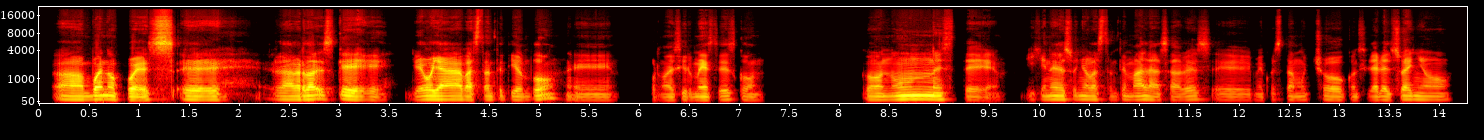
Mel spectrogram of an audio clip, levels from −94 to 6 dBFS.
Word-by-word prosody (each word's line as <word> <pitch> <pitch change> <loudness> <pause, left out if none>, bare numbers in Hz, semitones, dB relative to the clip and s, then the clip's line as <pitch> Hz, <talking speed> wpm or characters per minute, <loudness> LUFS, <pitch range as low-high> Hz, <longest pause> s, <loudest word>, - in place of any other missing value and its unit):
Ah 105 -1 +2
bueno, 110 -1 +4
pues, 95 +1 +5
eh, 100 -2 0 0.5
la 105 -1 -1
verdad 105 +2 +6
es 115 - -5
que 95 -5 +1 0.2
llevo 105 +2 +2
ya 105 0 +7
bastante 100 0 -2
tiempo, 100 +7 -3 0.2
eh, 90 -1 -11 0.4
por 90 - -22
no 90 - -13
decir 90 +2 -9
meses 95 +3 -3
con 90 -4 -14 0.9
con 100 0 -4
un, 115 +2 +4
este, 105 -3 -6 0.3
higiene 105 +1 -7
de 105 - -3
sueño 105 -1 -8
bastante 100 0 -10
mala, 100 -2 -3
¿sabes?, 100 +3 -10
eh, 90 -1 -14
me 90 - -19
cuesta 95 +2 -13
mucho 95 0 -10
conciliar 95 +1 -8
el 95 - -6
sueño, 100 -2 -6
100 Hz, 145 wpm, -21 LUFS, 95-105 Hz, 0.9 s, ya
